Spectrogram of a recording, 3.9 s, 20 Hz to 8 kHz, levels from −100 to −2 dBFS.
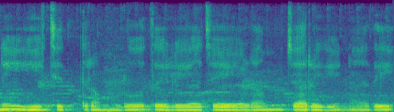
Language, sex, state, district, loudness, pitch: Telugu, female, Andhra Pradesh, Sri Satya Sai, -15 LUFS, 215 Hz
